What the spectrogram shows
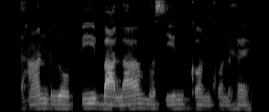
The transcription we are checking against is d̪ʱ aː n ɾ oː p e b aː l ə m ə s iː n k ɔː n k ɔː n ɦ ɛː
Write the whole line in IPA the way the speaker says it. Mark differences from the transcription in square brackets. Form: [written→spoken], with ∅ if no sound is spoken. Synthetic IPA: d̪ʱ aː n ɾ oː p [e→i] b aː l [ə→a] m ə s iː n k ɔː n k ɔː n ɦ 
